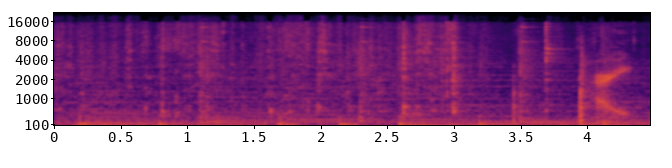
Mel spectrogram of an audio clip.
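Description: Dry ingredients for chocolate protein bars mixed in a bowl with a utensil, with repeated clinks and scraping strokes against the bowl in an irregular rhythm, close and fairly quiet, plus a brief higher scrape near the end.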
